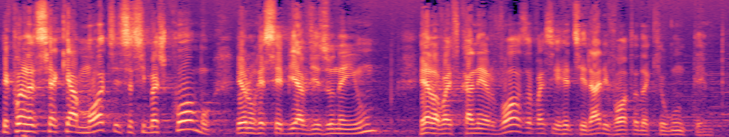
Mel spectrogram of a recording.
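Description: A man voicing a young husband explaining a quick plan to trick Death, in a reverberant hall. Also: mid-range voice, lively intonation, close to an everyday voice. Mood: scheming.

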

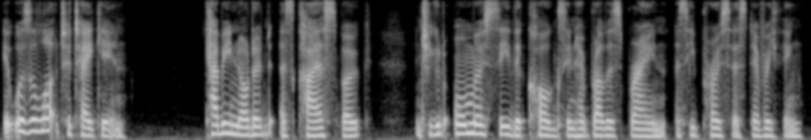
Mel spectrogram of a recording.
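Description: A narrator reading fiction aloud in a steady, even voice. Close to the mic, with a dry sound and no room echo. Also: medium pitch, normal speed. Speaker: audiobook narrator. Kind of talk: scripted narration.

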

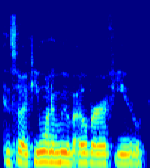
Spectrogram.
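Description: A woman's voice: lowish voice, flat delivery, brisk, warm tone. A woman hosting a casual spiritual talk, rambling with many fillers and restarts. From United States. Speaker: host.

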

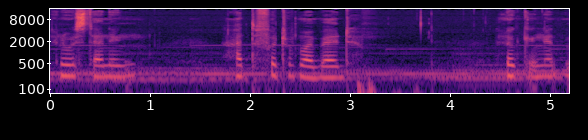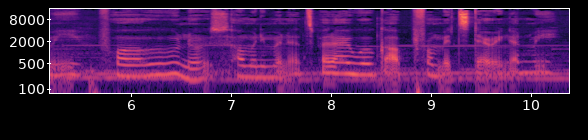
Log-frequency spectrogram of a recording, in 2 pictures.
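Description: A woman with a fairly high, nasal voice, stuffed up from congested sinuses, shares personal stories casually. She talks slowly and musingly, with a creaky fry in her voice, over music. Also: fairly even intonation. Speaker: storyteller. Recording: music behind the voice.

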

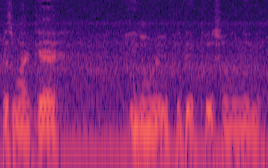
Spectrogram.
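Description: Male rapper interviewee, informal slangy chat, middling pitch, audible noise behind. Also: completely flat delivery, normal speed. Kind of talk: casual chat.

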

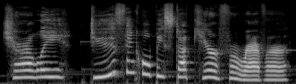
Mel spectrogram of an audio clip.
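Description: A woman plays a dreamy young girl from a storybook who clings to hope of magic. Her voice is high and swoops widely, and she talks earnestly and slowly. Soft music sits underneath. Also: sing-song, exaggerated voice.

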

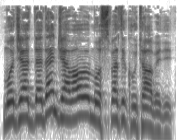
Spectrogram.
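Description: A man's voice: high-pitched, lively intonation, darkish tone. A man teaching a language course, giving patient step-by-step instructions for repetition drills. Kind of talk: explaining drills in Persian.

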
